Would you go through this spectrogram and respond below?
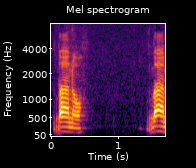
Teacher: Spanish has a characteristic of pronouncing a V as a B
